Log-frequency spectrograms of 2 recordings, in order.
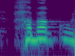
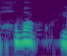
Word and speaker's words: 하박국: 하박국 선지자, 구약의 하박국 선지자는 여러분 발음 잘못하면 호박국이 되는데요. 어제 그제 호박국을 먹었는데 이제 호박국이 아니라 하박국입니다.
